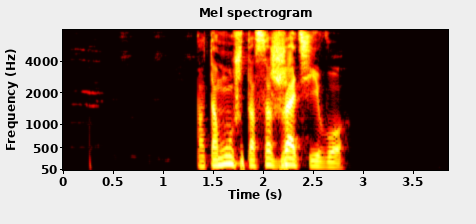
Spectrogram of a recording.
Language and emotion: Russian, angry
